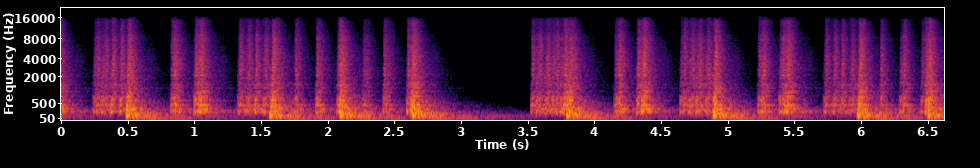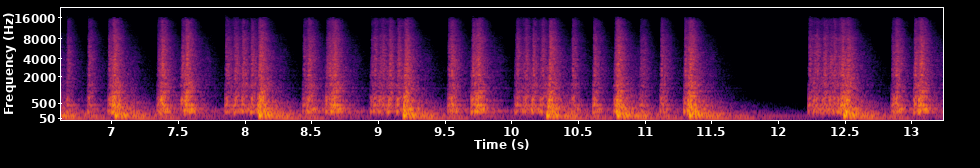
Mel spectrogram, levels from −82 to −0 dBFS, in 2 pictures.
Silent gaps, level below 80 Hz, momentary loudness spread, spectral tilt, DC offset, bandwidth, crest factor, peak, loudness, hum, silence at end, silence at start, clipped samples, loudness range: none; -40 dBFS; 7 LU; -4.5 dB/octave; under 0.1%; 16.5 kHz; 22 dB; -6 dBFS; -26 LUFS; none; 0 s; 0 s; under 0.1%; 1 LU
